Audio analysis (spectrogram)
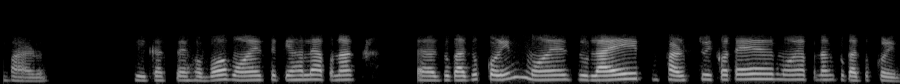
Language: Assamese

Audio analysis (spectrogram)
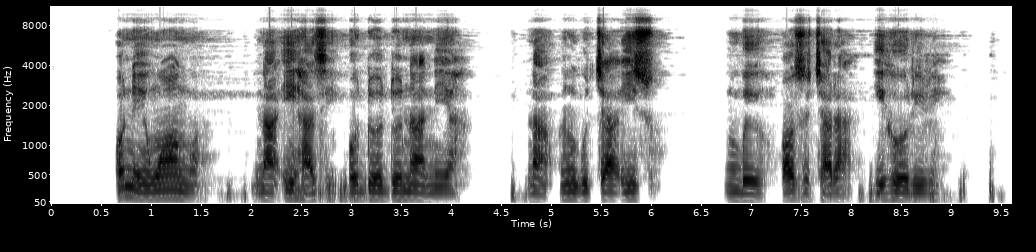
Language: Igbo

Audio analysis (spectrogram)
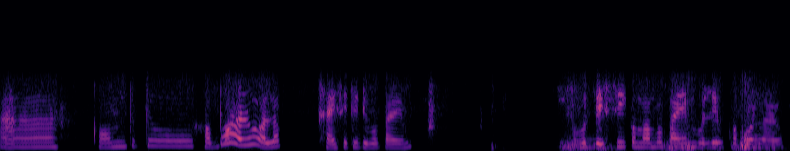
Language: Assamese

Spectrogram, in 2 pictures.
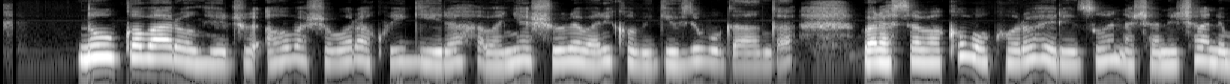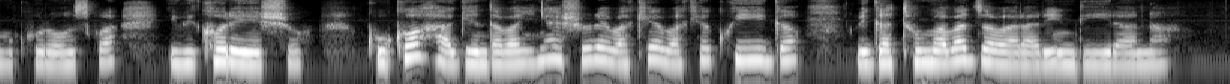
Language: Rundi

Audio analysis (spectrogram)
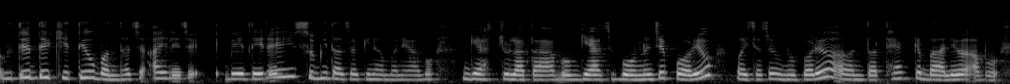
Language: Nepali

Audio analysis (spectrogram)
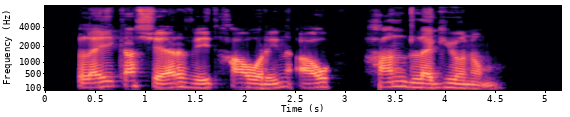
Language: Icelandic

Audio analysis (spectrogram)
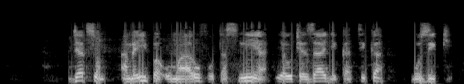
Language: Swahili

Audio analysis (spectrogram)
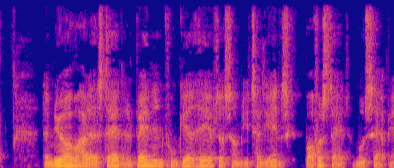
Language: Danish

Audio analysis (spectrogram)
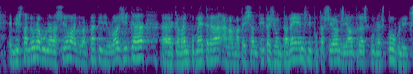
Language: Catalan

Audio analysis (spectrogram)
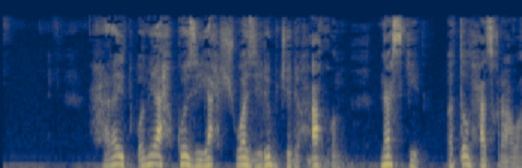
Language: Abkhazian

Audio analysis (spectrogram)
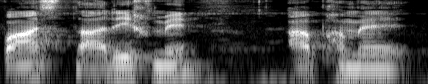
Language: Urdu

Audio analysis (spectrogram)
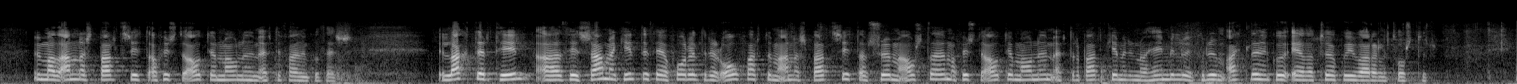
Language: Icelandic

